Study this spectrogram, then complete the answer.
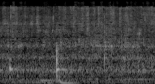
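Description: Onion, garlic-ginger paste and tomato frying in a pan make a soft, steady sizzle with a brief scrape of stirring, close up and without talking.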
